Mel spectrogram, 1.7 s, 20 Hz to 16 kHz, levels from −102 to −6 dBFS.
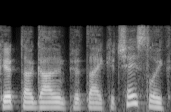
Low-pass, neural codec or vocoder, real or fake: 7.2 kHz; codec, 16 kHz, 0.5 kbps, X-Codec, HuBERT features, trained on LibriSpeech; fake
